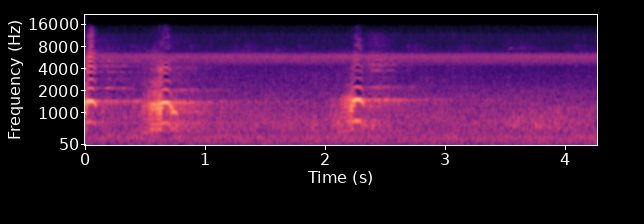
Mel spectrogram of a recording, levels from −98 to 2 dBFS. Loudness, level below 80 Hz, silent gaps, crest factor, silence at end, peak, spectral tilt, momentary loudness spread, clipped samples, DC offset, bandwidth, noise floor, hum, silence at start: -20 LUFS; -60 dBFS; none; 22 dB; 0 s; -4 dBFS; -1 dB/octave; 22 LU; under 0.1%; under 0.1%; 15 kHz; -41 dBFS; none; 0 s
